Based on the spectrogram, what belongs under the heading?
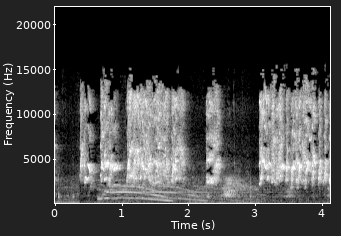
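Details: Caged African lovebirds in a keeper's aviary: sustained shrill screeching squawks in long bursts, with faint descending whistled tones running underneath.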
